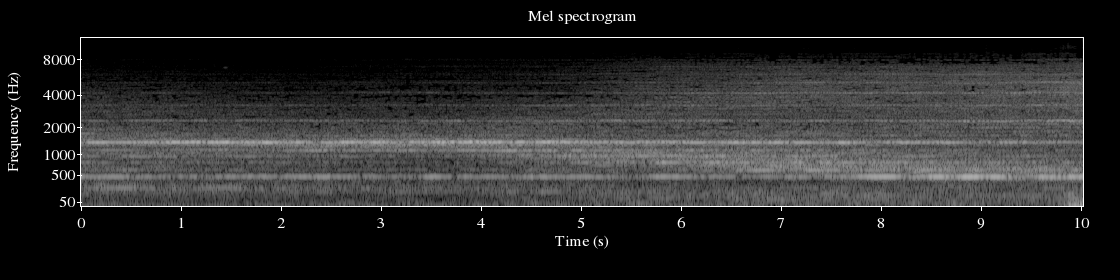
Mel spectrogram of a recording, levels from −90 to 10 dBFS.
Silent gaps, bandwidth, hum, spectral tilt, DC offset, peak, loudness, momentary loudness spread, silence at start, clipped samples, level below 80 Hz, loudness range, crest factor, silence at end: none; 9.2 kHz; none; -3 dB/octave; under 0.1%; -18 dBFS; -30 LUFS; 4 LU; 0 s; under 0.1%; -58 dBFS; 1 LU; 12 dB; 0 s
